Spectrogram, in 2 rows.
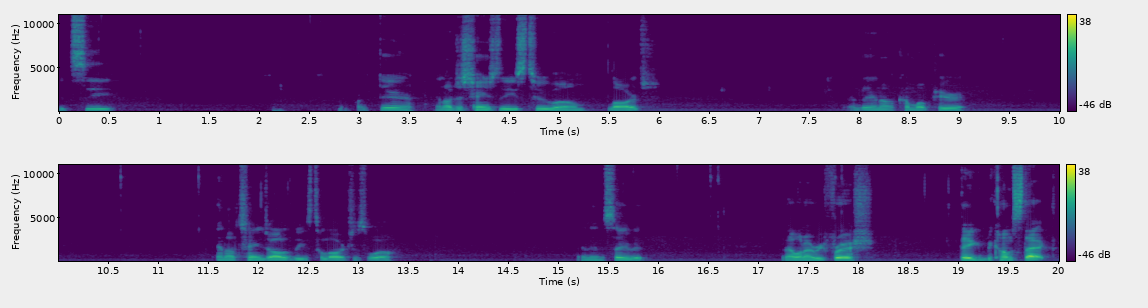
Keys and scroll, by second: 12.1 super+d, 15.6 super+s.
